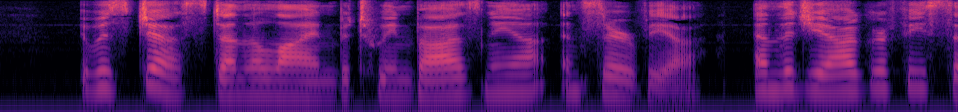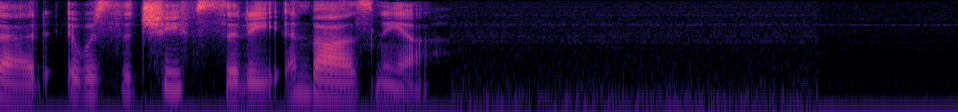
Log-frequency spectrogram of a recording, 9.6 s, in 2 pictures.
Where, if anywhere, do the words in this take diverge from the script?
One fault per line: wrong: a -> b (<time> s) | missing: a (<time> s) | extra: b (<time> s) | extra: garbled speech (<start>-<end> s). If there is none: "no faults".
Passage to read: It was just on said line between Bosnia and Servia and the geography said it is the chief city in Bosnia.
wrong: said -> the (1.2 s)
wrong: is -> was (5.2 s)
